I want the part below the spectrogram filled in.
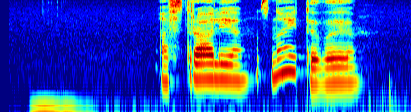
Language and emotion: Russian, sad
